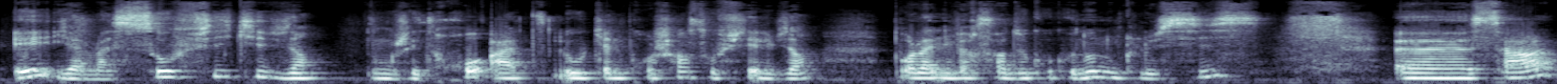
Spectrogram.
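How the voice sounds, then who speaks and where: A woman's voice: mid-range voice, a little hiss or hum. A tired mother in her thirties chatting casually and affectionately to her viewers in a home vlog. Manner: chatty, affectionate, addresses viewers as "les filles". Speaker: family vlogger, mother.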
